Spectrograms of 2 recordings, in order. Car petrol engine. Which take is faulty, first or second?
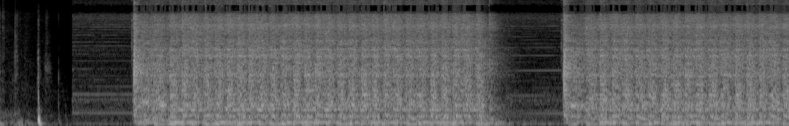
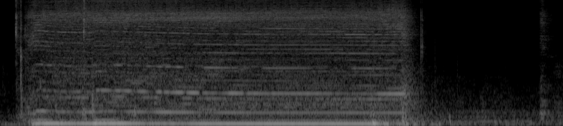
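first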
